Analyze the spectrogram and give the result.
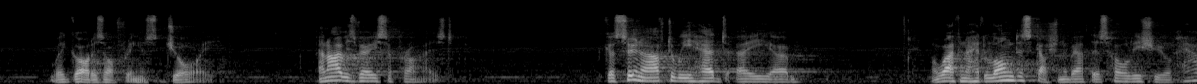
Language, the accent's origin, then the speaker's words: English; Australia; I believe in that, just not because I'm Australian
